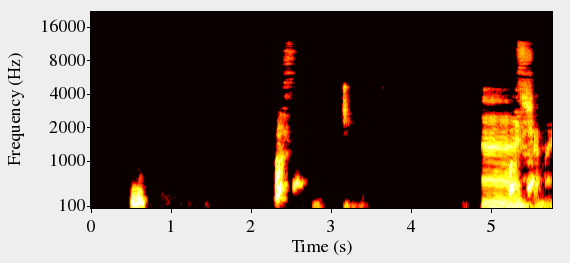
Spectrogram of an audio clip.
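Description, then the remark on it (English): A female dog barks in her sleep, dreaming: a few soft, muffled woofs and little whimpering yips spaced seconds apart, ending in a louder, drawn-out, tonal bark. “My dog just started barking in her sleep.”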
